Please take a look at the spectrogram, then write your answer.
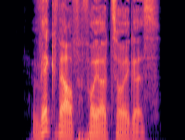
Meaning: genitive singular of Wegwerffeuerzeug
- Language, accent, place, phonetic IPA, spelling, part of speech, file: German, Germany, Berlin, [ˈvɛkvɛʁfˌfɔɪ̯ɐt͡sɔɪ̯ɡəs], Wegwerffeuerzeuges, noun, De-Wegwerffeuerzeuges.ogg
